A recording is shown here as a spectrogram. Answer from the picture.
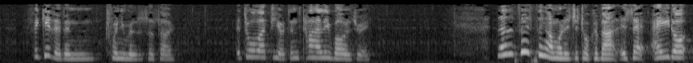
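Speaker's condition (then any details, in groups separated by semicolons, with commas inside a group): Spastic cerebral palsy; born 24 weeks premature, not from lack of oxygen, multiple corrective procedures, mixed success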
